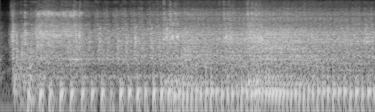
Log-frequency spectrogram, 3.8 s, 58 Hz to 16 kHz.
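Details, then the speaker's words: Alfa 110 moped, reassembled after a valve-like knock. Fires up into a quick, even putter with the heavy knock gone and only a faint unclear tick remaining. Mechanic suspects heavy cylinder wear and piston rock. "Стук [музыка] прошёл, ушёл. Что-то проскакивает, но это уже непонятно где."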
